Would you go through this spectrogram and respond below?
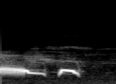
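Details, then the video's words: Decoy spotted dove cooing in the morning to call in a flock: a long, purring, slightly falling low coo followed by one short, clear arched note, then silence. "chim cu mồi gáy gọi buổi sáng, tiếng chim cu gáy kích bổi, chim cu mồi gáy gọi bầy"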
